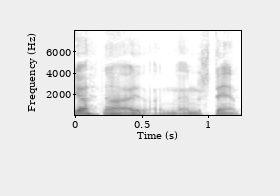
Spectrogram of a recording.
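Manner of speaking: timid, submissive, cowering and meek voice. Retelling a movie scene, the doctor answering the armed father: imitating a cowering, meek reply. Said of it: "Like a bitch".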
